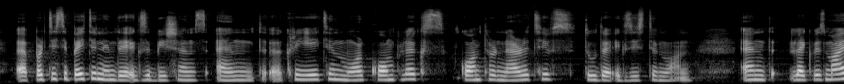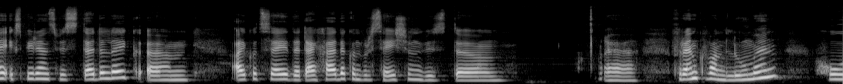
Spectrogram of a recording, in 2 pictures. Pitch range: 195-225 Hz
